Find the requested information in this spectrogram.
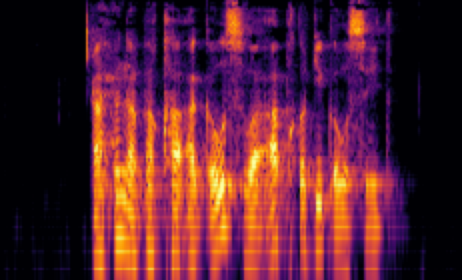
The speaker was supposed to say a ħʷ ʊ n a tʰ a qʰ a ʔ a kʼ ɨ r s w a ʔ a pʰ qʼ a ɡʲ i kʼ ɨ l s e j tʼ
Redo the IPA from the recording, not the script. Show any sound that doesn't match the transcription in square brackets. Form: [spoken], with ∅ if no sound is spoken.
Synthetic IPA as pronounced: a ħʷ ʊ n a [pʰ] a qʰ a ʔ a kʼ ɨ [l] s w a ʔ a pʰ qʼ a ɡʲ i kʼ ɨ l s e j tʼ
